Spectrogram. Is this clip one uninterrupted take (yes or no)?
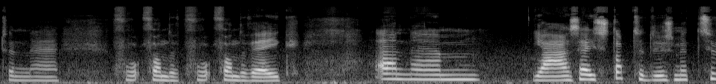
no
